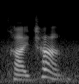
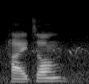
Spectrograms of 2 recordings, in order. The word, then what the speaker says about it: Taichung: so yeah definitely come through to the National taong Theater but I just have to say one thing in English you'd read it as Tai Chang but then next says taong so just so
